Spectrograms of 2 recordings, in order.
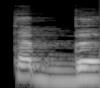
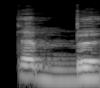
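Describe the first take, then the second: No difference in how they are said.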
